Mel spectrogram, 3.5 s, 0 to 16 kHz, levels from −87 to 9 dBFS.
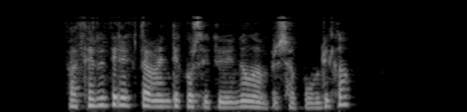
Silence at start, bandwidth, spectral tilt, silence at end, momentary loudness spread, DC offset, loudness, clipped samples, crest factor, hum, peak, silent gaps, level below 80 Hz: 0.5 s; 9.6 kHz; -4 dB/octave; 0.9 s; 6 LU; under 0.1%; -32 LUFS; under 0.1%; 18 dB; none; -14 dBFS; none; -80 dBFS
